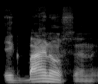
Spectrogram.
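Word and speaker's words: Igbinosun: And now, uh, Davidson Igbinos, Igbinosen is how you pronounce it, a New Jersey product from Union.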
